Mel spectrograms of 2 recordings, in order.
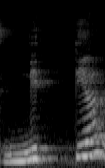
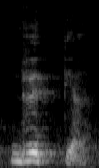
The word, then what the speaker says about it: nitya: all three words need to come together and pronounced as one so it's so don't break up and now this word is nitya which means daily or all the time it is not nithya remember in the earlier verse meant dance but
